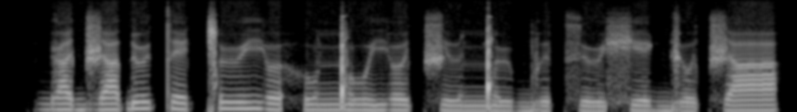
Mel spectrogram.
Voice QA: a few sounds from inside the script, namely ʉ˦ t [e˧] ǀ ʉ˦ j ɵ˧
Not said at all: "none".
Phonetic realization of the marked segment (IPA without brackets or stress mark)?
e˧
